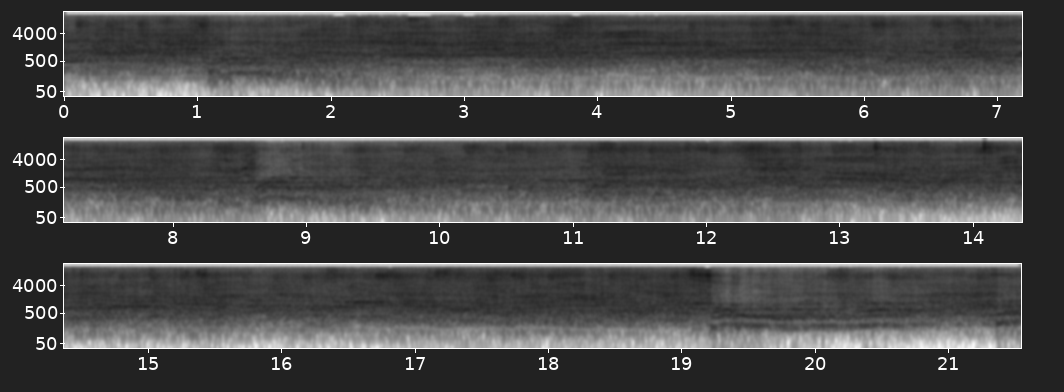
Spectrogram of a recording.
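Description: An elderly man speaks into a microphone, heard through a loudspeaker in an echoing hall.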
